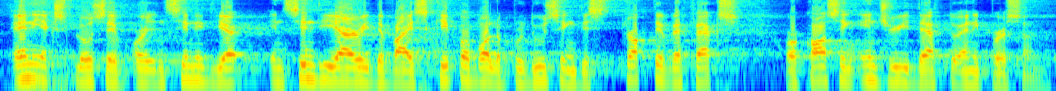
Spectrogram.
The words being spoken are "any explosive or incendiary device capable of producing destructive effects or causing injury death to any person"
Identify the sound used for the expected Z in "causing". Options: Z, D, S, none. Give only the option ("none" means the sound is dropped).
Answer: S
